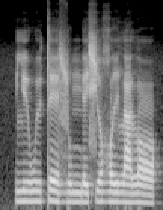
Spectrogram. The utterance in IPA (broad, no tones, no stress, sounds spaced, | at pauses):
lʲ ʉ w ʉ t e ɮ u ŋ e ɕ ʉ ʁʷ i l a l ɔ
